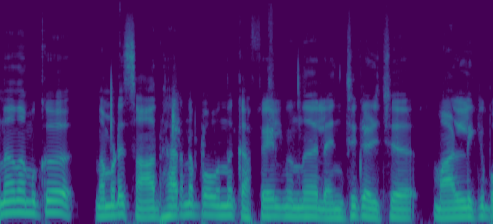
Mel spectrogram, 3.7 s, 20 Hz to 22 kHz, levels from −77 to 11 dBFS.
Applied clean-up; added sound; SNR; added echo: neural mask model Resemble Enhance denoiser.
